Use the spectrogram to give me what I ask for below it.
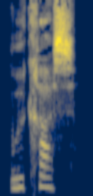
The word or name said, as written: UDKRADSET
